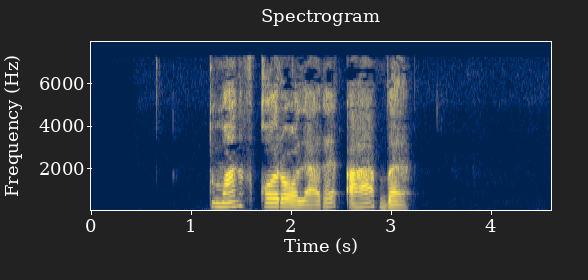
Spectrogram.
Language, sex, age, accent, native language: Uzbek, female, 18-24, Andijon, Uzbek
